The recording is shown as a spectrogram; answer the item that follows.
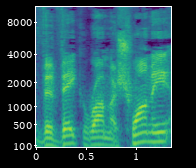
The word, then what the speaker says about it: Vivek Ramaswamy: There isn't one of those other Republicans running, including Ron DeSantis, including Vivek Ramaswamy. And actually, I can say his name correctly. Many of the people on TV do not.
